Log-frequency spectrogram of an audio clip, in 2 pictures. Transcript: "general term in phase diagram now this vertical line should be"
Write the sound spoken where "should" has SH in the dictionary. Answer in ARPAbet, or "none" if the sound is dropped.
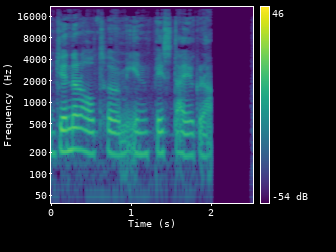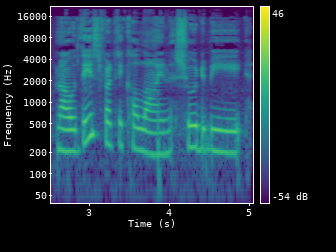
SH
